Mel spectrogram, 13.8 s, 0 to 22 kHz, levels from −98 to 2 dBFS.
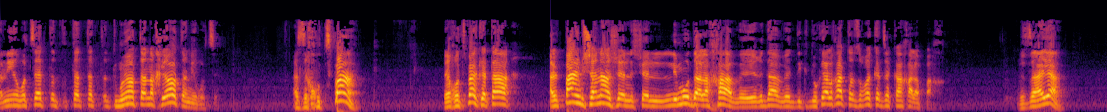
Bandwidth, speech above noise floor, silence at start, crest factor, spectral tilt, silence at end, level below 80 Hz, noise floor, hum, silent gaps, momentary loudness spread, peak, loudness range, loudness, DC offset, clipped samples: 11.5 kHz; 43 dB; 0 s; 18 dB; -4.5 dB/octave; 0.55 s; -56 dBFS; -60 dBFS; none; none; 15 LU; 0 dBFS; 6 LU; -16 LUFS; under 0.1%; under 0.1%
